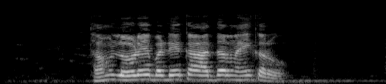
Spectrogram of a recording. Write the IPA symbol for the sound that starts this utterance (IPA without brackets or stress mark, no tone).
t̪ʰ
